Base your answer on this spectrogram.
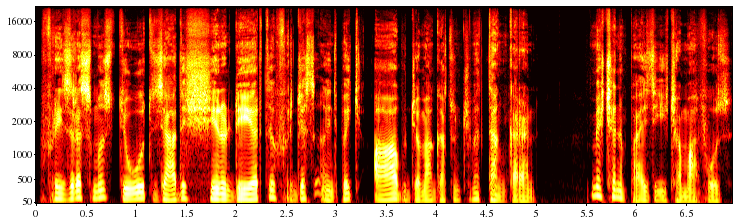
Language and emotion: Kashmiri, fearful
